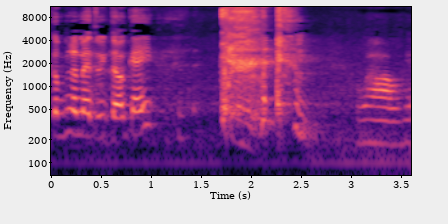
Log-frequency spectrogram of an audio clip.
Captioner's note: coughs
